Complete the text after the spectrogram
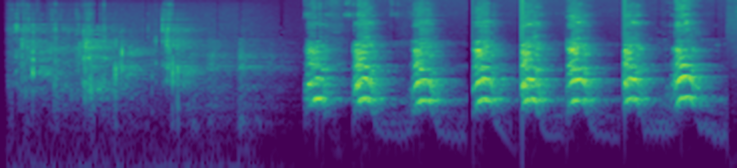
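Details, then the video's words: A dog barking: about two seconds of softer, rougher yelping, then eight loud, evenly spaced barks roughly three a second, each with a clear low-pitched core. "Dog Sounds"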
